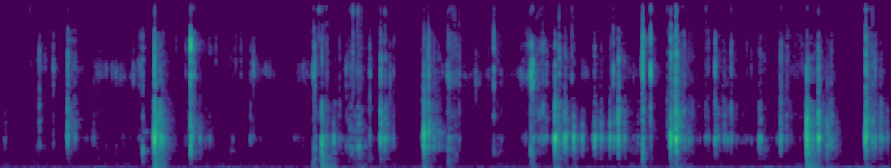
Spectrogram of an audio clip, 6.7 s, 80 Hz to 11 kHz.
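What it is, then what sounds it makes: Soap bar being carved. A small knife blade scrapes and carves thin curls and flakes off a solid rectangular gray soap bar with a molded dotted top and a gold foil label, held in one hand over carpet. Short, dry, crisp scraping bursts come in quick irregular strokes, bright and papery with a focused tone near 2 kHz and no low end, each stopping almost instantly.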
